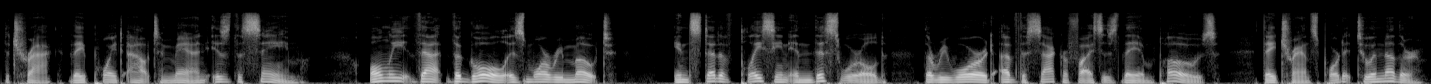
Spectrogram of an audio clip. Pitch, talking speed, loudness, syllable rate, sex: 100 Hz, 145 wpm, -19 LUFS, 4.1 syllables/s, male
